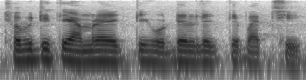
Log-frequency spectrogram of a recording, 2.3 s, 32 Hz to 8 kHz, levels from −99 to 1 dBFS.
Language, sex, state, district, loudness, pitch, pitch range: Bengali, male, West Bengal, Cooch Behar, -18 LUFS, 120 Hz, 115-125 Hz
